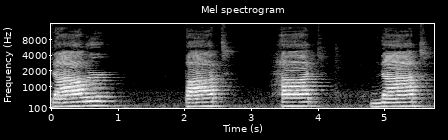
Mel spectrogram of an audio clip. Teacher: So on many occasions I see an O, but I pronounce an ah.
